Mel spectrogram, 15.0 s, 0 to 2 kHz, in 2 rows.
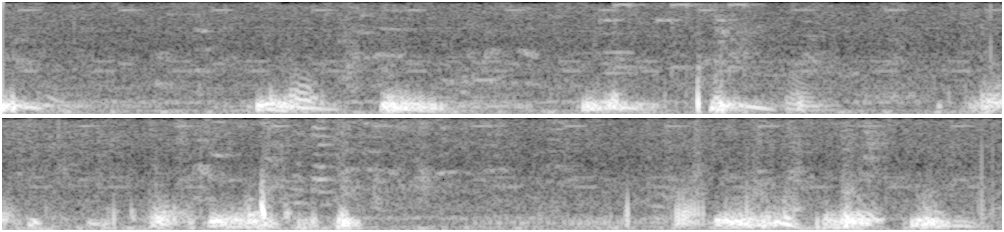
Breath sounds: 0.00-0.61 s: exhalation
0.00-0.61 s: crackles
1.81-2.59 s: wheeze
1.81-2.78 s: inhalation
2.76-3.42 s: exhalation
2.76-3.42 s: crackles
4.23-5.12 s: inhalation
4.23-5.12 s: crackles
5.15-6.48 s: exhalation
5.51-6.51 s: wheeze
7.00-8.03 s: crackles
7.02-8.05 s: inhalation
8.04-10.35 s: exhalation
8.04-10.35 s: crackles
12.53-12.86 s: inhalation
12.53-12.86 s: wheeze
12.84-13.57 s: exhalation
13.61-14.28 s: crackles
13.62-14.29 s: inhalation
14.29-15.00 s: exhalation
14.29-15.00 s: crackles

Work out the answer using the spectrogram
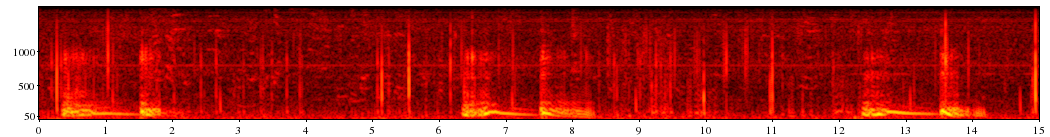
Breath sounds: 0.21-1.39 s: inhalation
0.21-1.39 s: crackles
1.42-1.94 s: exhalation
1.42-1.94 s: crackles
6.26-7.44 s: inhalation
6.26-7.44 s: crackles
7.48-8.45 s: exhalation
7.48-8.45 s: crackles
12.29-13.47 s: inhalation
12.29-13.47 s: crackles
13.57-14.46 s: exhalation
13.57-14.46 s: crackles

